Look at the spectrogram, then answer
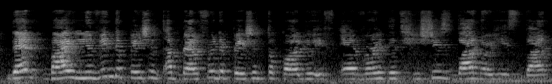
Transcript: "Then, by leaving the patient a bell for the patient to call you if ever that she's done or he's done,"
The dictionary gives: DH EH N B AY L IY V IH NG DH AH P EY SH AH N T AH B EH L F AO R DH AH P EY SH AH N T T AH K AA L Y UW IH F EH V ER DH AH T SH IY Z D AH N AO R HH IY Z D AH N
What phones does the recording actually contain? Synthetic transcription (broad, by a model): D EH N B AY L IY V IH NG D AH P EY SH AH N T AH B EH L F AO R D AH P EY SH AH N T T AH K AA L Y UW IH F EH V ER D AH T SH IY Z D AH N AO R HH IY S D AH N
